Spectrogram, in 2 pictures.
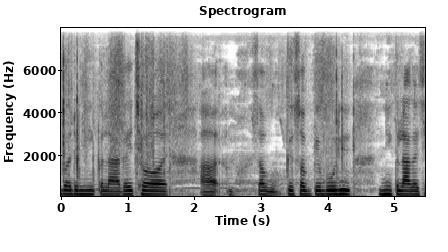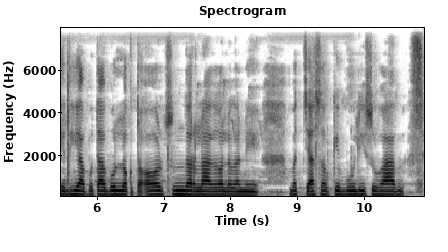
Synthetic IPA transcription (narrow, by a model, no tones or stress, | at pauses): bəd̪niklaɡɛt͡ʃʰɛ | a̰ | səbkesəbʱkeboli | niklaɡɛt͡ʃʰɛd̪ʱijapot̪abolːəkt̪ɔ̰ʔɔɾsund̪əɾlaɡəlɡnebətːʃasəbʱkebolisubʱab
